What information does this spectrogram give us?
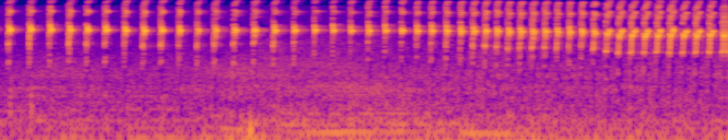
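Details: Lovebird producing a fast, continuous string of shrill chirps, about five a second, strong at first and turning slightly lower and thinner toward the end.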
